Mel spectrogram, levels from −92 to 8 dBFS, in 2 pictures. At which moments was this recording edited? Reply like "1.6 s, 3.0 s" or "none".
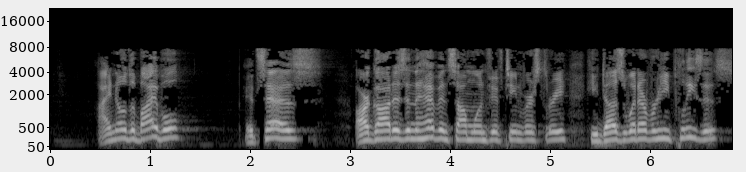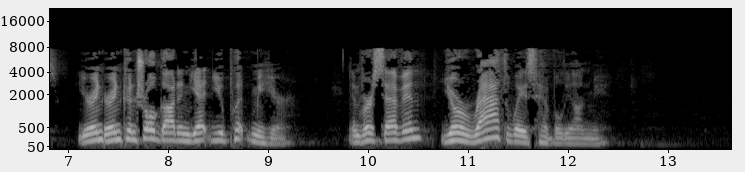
7.0 s, 7.4 s, 10.7 s

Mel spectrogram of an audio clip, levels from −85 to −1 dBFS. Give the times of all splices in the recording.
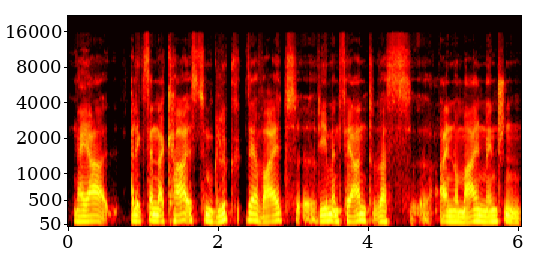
2.4 s, 3.3 s, 4.9 s

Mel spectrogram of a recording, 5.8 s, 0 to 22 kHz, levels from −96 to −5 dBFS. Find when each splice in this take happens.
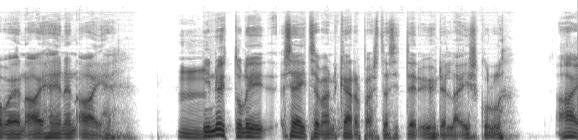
none

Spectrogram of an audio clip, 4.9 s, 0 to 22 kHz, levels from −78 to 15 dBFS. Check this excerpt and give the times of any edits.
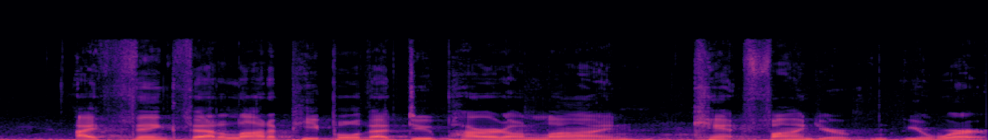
none

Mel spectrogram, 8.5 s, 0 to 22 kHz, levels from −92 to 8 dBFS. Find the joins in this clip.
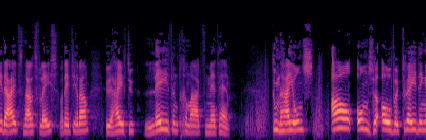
none

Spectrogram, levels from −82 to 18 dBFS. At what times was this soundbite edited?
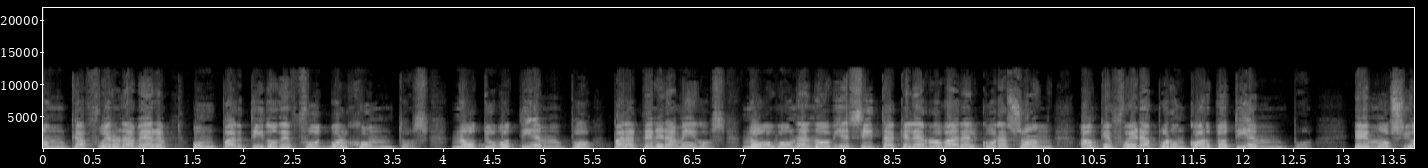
none

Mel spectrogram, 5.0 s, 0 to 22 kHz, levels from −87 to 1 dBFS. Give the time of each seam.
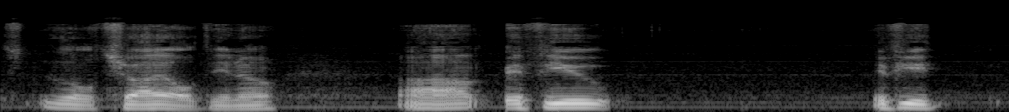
2.5 s

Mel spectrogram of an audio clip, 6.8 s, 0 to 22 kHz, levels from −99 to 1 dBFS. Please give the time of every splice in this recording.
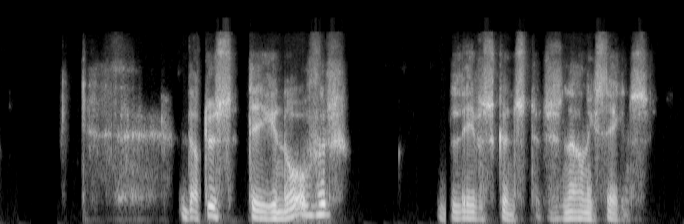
2.0 s, 4.5 s

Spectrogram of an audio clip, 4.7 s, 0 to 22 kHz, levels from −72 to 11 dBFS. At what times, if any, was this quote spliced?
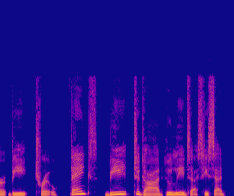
1.3 s

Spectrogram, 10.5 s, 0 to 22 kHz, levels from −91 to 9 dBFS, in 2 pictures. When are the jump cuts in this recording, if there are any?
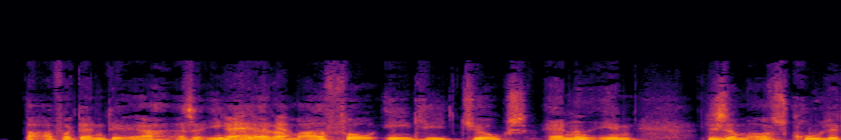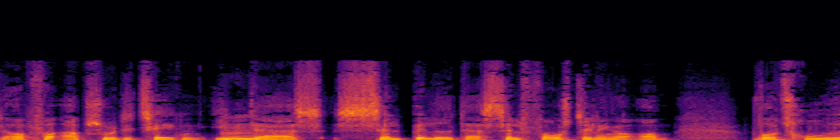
none

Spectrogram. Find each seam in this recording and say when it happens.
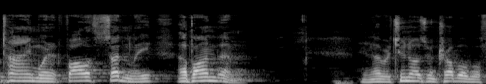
3.5 s

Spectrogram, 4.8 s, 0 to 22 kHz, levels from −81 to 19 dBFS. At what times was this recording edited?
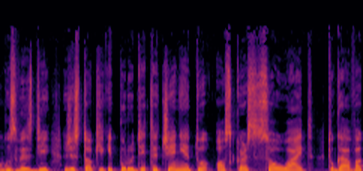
1.4 s

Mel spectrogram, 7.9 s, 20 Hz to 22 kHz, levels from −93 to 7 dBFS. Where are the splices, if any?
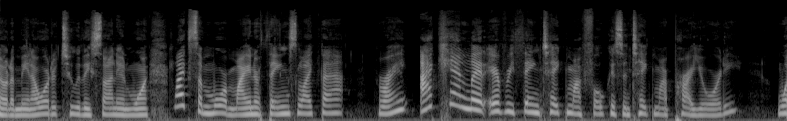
4.1 s

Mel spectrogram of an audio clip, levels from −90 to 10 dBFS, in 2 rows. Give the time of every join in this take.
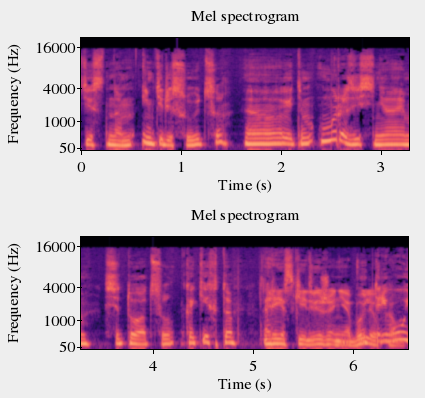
4.3 s

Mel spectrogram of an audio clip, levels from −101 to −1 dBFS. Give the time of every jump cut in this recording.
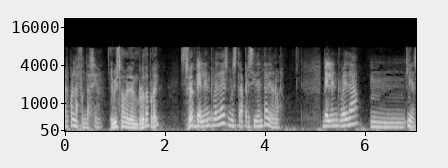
2.4 s, 6.1 s

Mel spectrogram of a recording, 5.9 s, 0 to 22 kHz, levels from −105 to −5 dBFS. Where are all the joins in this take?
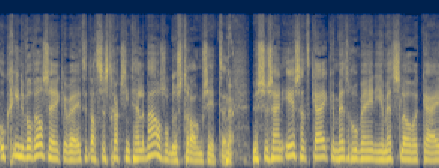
none

